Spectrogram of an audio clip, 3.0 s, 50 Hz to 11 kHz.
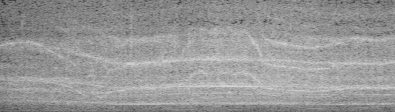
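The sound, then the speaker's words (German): A high electric whine from a small, student-built, 1.50-metre electric race car resembling a Formula 1 car, speeding over the asphalt at the Hockenheimring in the morning, several tonal layers gliding in pitch as it swells to a peak and eases off, with no engine roar and no voices. “Der 1,50 Meter Rennwagen braust über den Asphalt. Kein Motorenheulen, stattdessen ein merkwürdiges,”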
